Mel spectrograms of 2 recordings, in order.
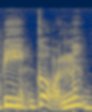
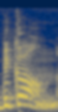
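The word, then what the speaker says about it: Begoun: Uttalade jag rätt? – Begann. – Begann var det. – Mm. Jag fick lära mig det av henne. Hon är väldigt picky med att man uttalar hennes namn. – Begann. Ja. – Som Begann.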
